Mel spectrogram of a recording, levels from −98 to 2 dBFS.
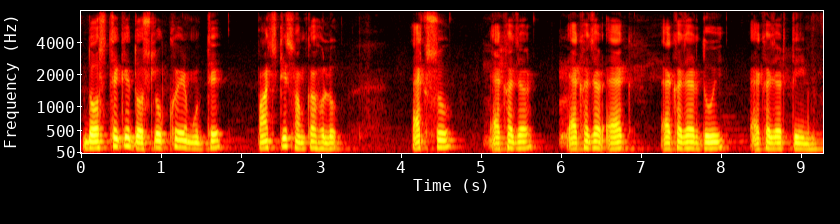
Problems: none marked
